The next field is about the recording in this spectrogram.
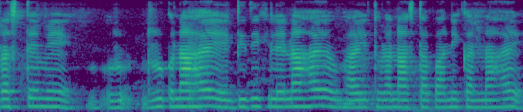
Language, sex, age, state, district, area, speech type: Hindi, female, 45-60, Uttar Pradesh, Prayagraj, urban, spontaneous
